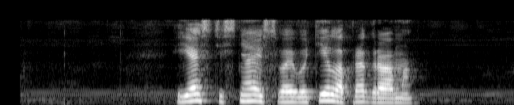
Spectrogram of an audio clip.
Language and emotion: Russian, neutral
